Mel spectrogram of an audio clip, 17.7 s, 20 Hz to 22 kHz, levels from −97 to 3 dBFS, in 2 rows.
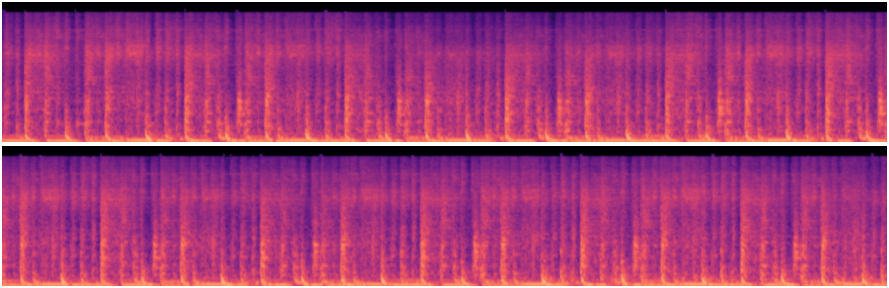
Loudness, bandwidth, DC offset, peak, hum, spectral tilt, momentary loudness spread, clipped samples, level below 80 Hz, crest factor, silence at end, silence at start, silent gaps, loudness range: -20 LUFS; 16.5 kHz; 0.8%; -2 dBFS; none; -4.5 dB/octave; 2 LU; under 0.1%; -24 dBFS; 16 dB; 0 s; 0 s; none; 1 LU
